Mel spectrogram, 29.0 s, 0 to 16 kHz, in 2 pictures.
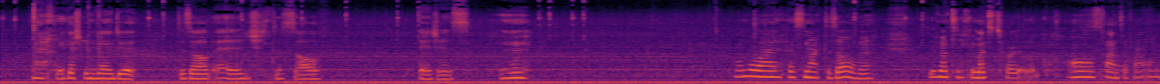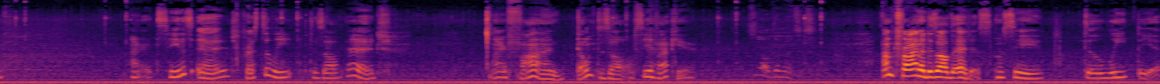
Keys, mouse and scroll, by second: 0.2 right click, 1.3 Delete, 3.0 right click, 3.4 Delete, 6.9 click, 9.6 a, 10.6 right click, 14.9 click, 16.0 right click, 17.7 Delete, 20.9 r, 22.6 ctrl+z, 23.7 right click, 25.7 Delete.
